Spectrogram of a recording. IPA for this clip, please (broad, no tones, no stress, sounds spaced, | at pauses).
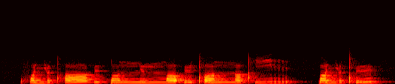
f ɔ nʲ ɔ tʰ ɒ | ʏ k͡p ɔ nː ʏ mː ɒ ʔ ʏ tʼ ɒ nː ɒ tʰ i r | k͡p ɒ nʲ ɔ tʼ ʏ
